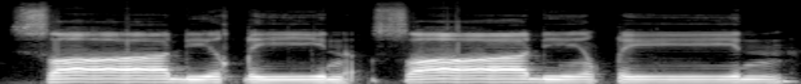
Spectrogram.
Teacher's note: dibaca panjang Karena ada Alif kecil berdiri di atasnya shodiqin shodiqin Mad Thobi'i panjangnya dua harakat atau kira-kira dua ketukan · Huruf shad dibaca panjang karena ada alif kecil berdiri di atasnya. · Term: Matobi'i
